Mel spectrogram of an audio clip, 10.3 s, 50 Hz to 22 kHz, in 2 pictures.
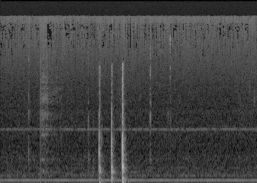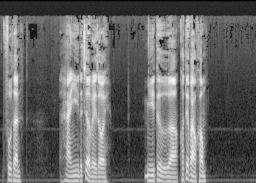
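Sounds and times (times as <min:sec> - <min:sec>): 
low steady hum: 0:00.0 - 0:10.2
knocking on a door: 0:02.0 - 0:02.6
speech: 0:05.3 - 0:05.7, 0:06.4 - 0:07.4, 0:08.0 - 0:09.4.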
